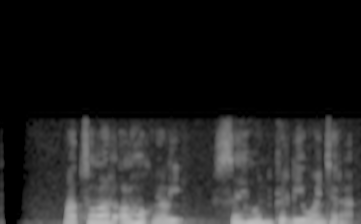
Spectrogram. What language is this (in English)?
Sundanese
